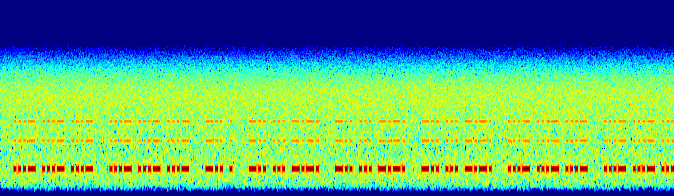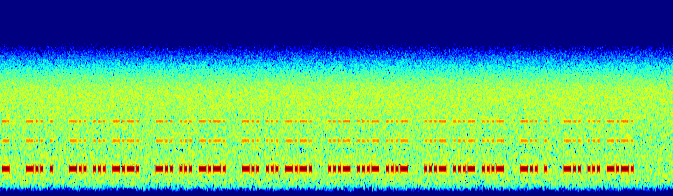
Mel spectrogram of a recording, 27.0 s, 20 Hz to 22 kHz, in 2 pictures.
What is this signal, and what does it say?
Morse code, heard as a keyed tone, machine-sent, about 25 wpm, 580 Hz, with a squelch burst at the end. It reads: VVV VVV DE DSC DSC DSC VVV VVV DE DSC DSC DSC VVV VVV DE DSC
